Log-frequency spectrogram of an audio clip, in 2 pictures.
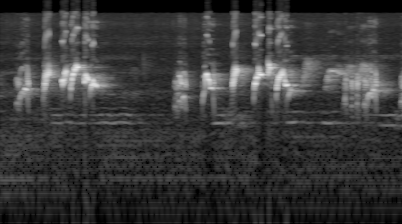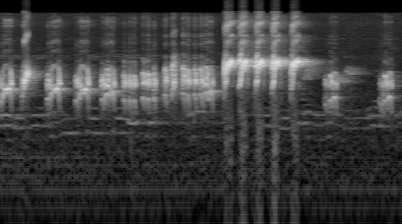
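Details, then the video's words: Red-whiskered bulbul decoy delivering intense training song: a long run of lively whistled phrases, quick repeated notes, then a sustained higher, brighter burst near the end before closing chirps. "Luyện Giọng Chào Mào Mồi - Chào Mào Giàn Đạt Căng Lửa"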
